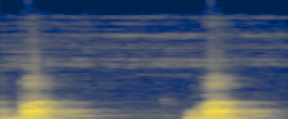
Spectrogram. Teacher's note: वकारस्य दंतोष्ठम, वकार का अर्थ व ध्वनि, व का उच्चारण स्थान दंत ओष्ठ रहेंगे, दांतों की सहायता से और होठों की सहायता से बोला जाएगा व।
